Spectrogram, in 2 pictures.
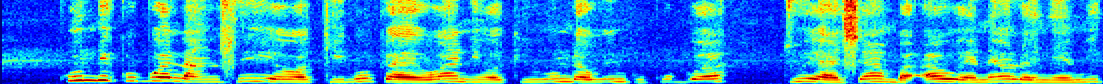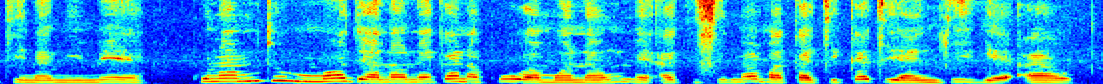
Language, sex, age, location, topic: Swahili, female, 18-24, Kisii, health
